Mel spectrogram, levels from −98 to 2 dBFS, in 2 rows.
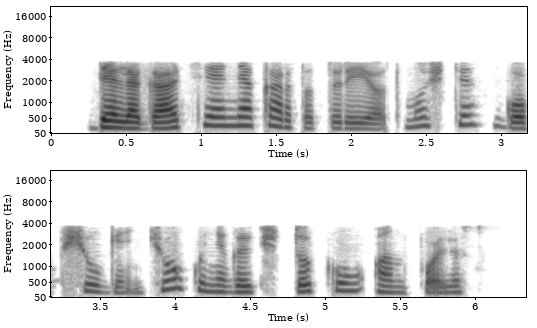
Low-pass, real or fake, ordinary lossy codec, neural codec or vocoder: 3.6 kHz; real; AAC, 32 kbps; none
